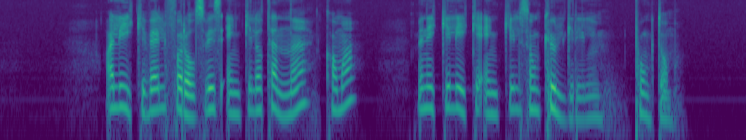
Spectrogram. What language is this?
Norwegian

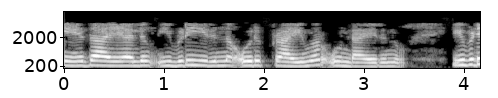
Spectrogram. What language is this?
Malayalam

